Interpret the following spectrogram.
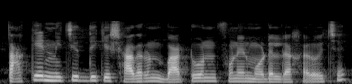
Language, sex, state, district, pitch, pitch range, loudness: Bengali, male, West Bengal, Alipurduar, 145 Hz, 120-165 Hz, -21 LUFS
